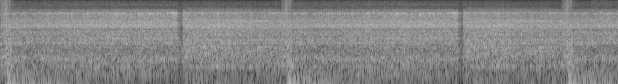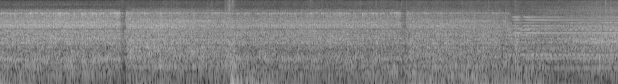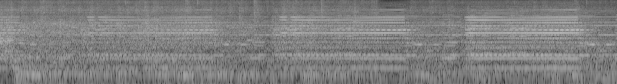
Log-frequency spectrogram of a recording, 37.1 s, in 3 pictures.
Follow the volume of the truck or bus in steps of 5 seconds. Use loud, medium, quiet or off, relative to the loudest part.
loud, loud, loud, loud, medium, medium, loud, loud.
